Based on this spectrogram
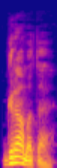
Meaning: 1. reading and writing; literacy (sum of knowledge necessary to be able to read and write) 2. ABCs, basics, fundamentals (of some skill or body of knowledge)
- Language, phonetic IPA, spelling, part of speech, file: Russian, [ˈɡramətə], грамота, noun, Ru-грамота.ogg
